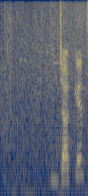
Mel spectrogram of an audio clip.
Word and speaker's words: ducats: Duckets is the way most of us say it because it's spelled like duckets. Ducats I think like who like who actually calls it dats?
